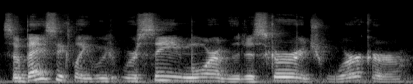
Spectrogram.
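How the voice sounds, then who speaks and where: A man speaking as a guest economist in an interview, explaining data in a measured, deliberate way. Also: fairly high pitch, a bit bright, slight background noise.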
